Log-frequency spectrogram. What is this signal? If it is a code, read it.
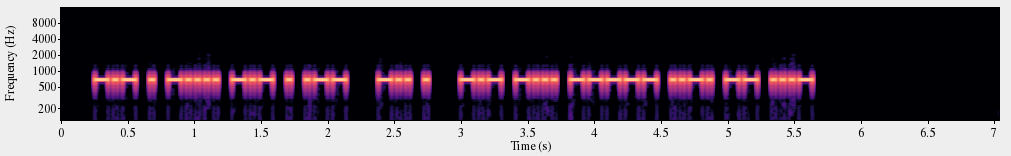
Morse code, heard as a keyed tone, about 36 wpm, 700 Hz. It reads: KE6KEW DE KB0FMV
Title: USA Callsign DE Callsign 35wpm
